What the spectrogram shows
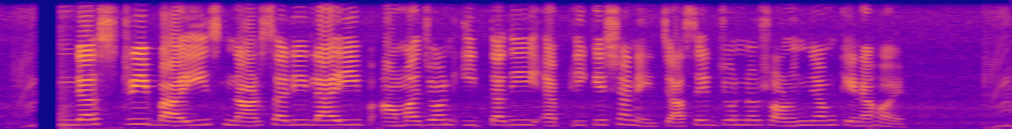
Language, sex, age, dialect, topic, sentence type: Bengali, female, 31-35, Northern/Varendri, agriculture, statement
